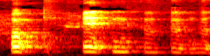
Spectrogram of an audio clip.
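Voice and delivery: ordinary talk, nothing marked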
